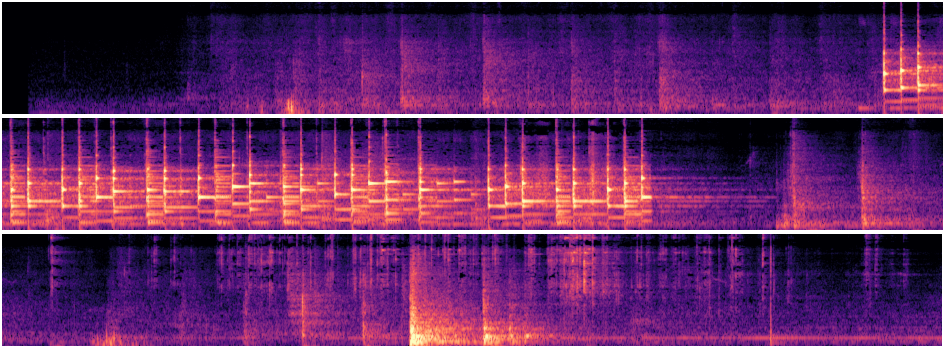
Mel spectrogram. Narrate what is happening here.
I was walking up the stairs when my phone started ringing. I continued up till I reached my floor, then silenced my phone. I opened the door into the hallway and took out my keys to open my apartment door.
